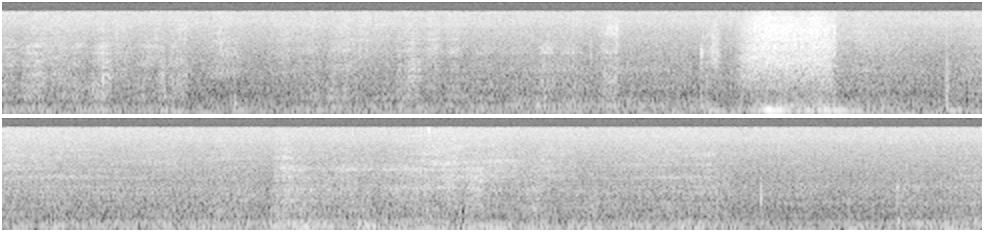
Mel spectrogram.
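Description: A long nail traces and scratches across the flat, rectangular floral-printed cardboard lid of a suitcase box. Soft, steady scratching is heard, with two brighter, louder scrapes standing out against a low background hum.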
